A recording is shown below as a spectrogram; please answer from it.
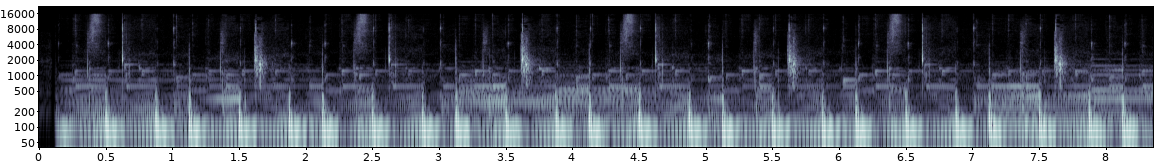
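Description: News channel's closing ident music, starting abruptly: a steady beat over heavy bass and sustained pitched notes.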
